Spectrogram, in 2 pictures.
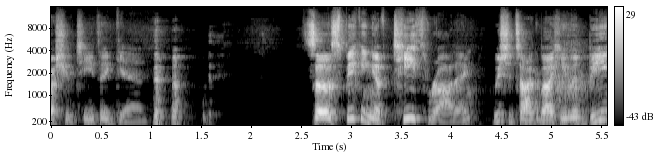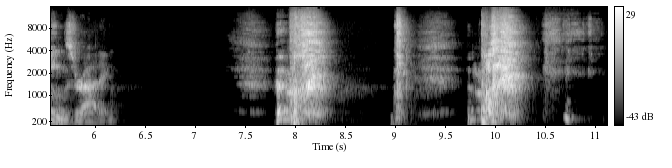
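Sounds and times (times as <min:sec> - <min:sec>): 
speech: 0:00.0 - 0:01.4, 0:02.6 - 0:06.3, 0:07.8 - 0:08.3
sharp sniff or snort: 0:04.9 - 0:05.6, 0:09.0 - 0:09.6
loud sneeze: 0:07.8 - 0:08.4, 0:09.0 - 0:10.5.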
